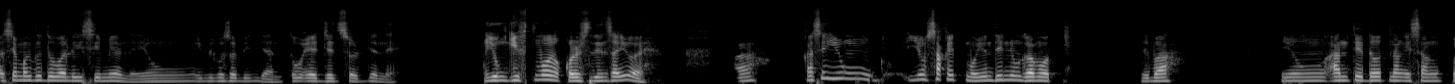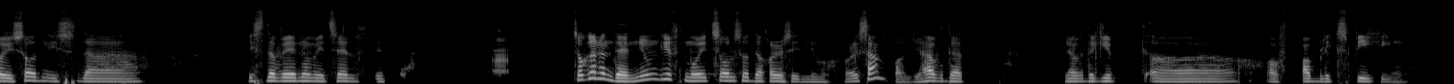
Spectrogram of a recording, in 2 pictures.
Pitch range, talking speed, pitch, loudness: 140-180 Hz, 145 wpm, 160 Hz, -32 LUFS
